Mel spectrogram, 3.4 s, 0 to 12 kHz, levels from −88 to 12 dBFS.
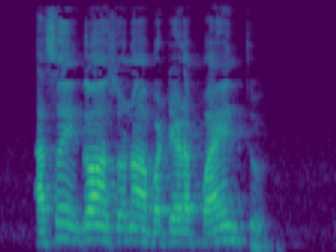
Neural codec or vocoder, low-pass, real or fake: none; 10.8 kHz; real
